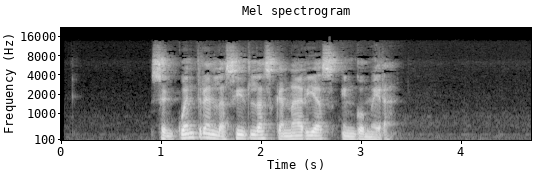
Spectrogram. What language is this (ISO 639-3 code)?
spa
